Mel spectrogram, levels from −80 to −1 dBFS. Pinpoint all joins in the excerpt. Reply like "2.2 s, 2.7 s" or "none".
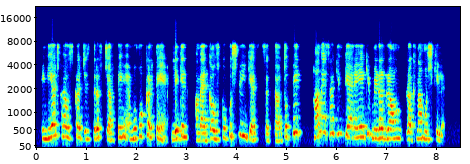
none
